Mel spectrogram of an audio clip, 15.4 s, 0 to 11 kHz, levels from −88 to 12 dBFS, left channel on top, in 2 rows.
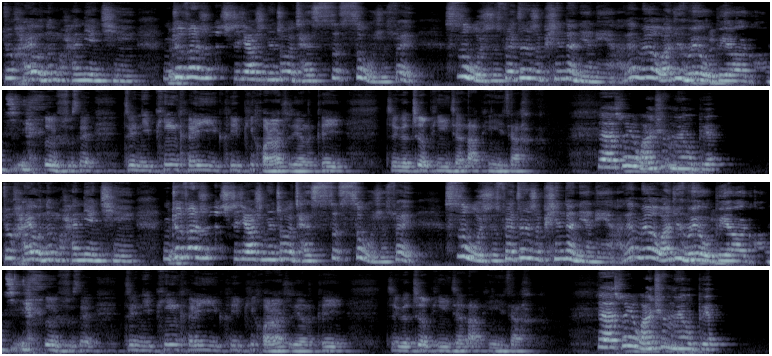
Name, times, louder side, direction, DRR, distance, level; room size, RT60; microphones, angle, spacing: voice 1, 0.0-4.1 4.4-8.1 13.6-14.8, equal, 45° right, 0.5 m, -26 dB
voice 2, 6.9-7.2 8.1-13.0 13.4-13.6 13.9-14.2, left 2 dB, 65° left, 0.5 m, -33 dB
2.3 x 2.0 x 3.0 m
head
